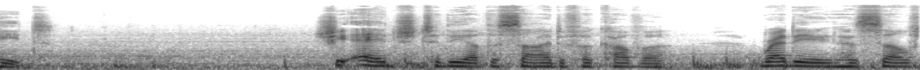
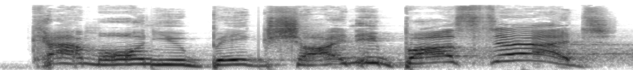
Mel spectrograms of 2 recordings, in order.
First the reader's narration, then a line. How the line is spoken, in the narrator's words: he screamed, his voice raw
